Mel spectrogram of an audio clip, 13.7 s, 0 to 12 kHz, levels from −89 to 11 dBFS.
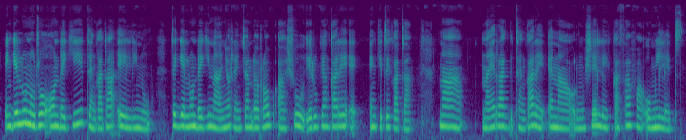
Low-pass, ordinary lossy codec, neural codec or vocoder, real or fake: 10.8 kHz; none; none; real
